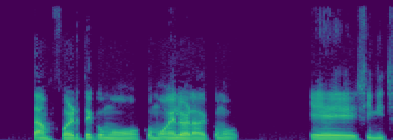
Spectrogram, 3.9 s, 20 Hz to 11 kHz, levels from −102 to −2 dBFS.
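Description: A short recording of speech, with no technical fault heard anywhere in it. There is nothing to time and no cause to point to.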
